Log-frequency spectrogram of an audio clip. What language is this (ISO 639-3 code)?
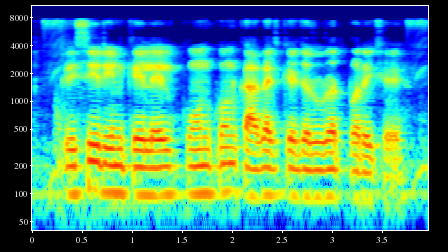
mai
